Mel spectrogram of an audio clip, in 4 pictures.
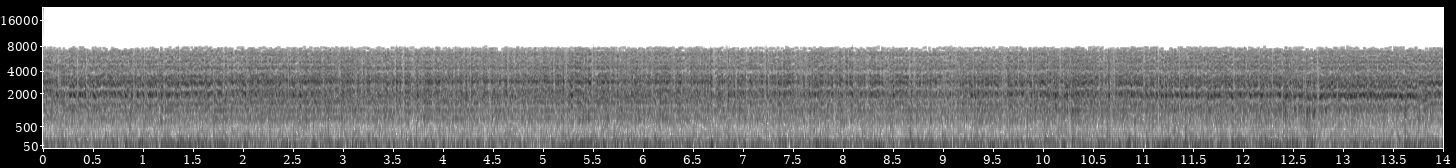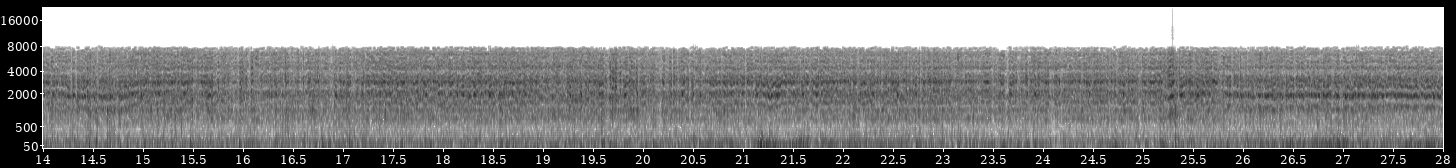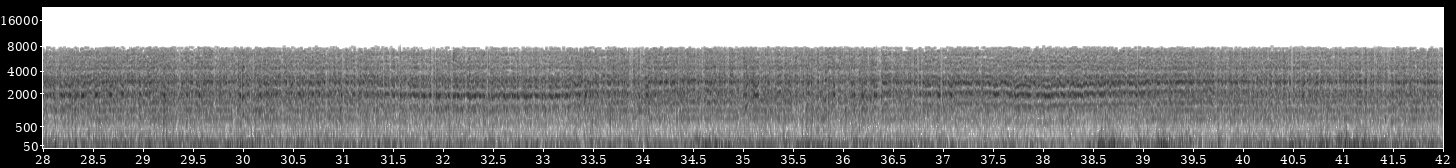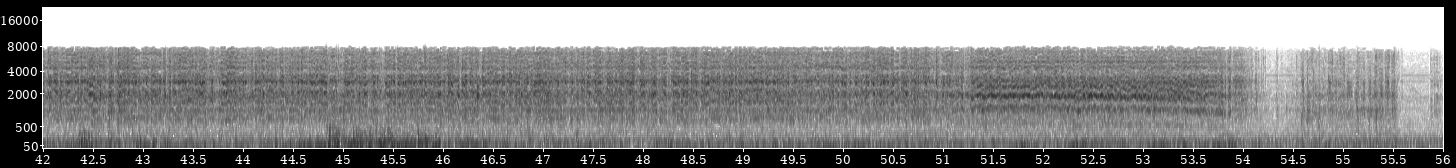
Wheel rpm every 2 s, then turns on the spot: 180, 190, 200, 190, 190, 180, 170, 180, 190, 200, 190, 200, 190, 160, 190, 190, 180, 200, 190, 180, 200, 200, 200, 190, 200, 180, 120, 30.
54-56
